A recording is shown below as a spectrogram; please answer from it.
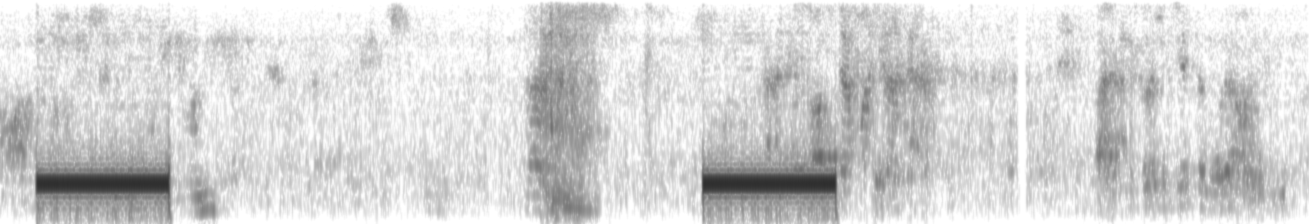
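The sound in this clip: Telephone tone after a dropped call: two long, steady, mid-pitched beeps, each about a second long and several seconds apart, with faint voices and rustling between them.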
